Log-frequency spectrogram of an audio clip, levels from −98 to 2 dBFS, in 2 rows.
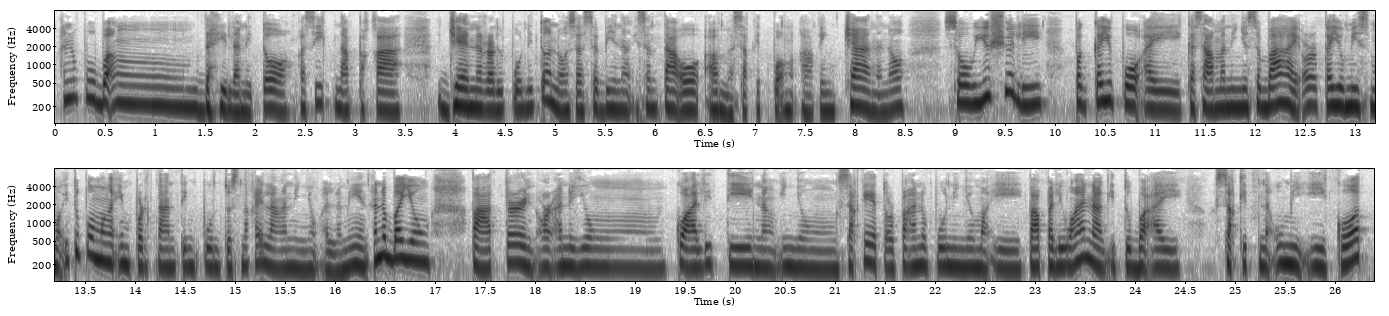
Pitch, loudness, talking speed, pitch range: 190 Hz, -20 LUFS, 155 wpm, 180-210 Hz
